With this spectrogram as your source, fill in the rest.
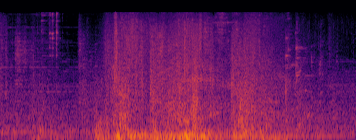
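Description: Fiery blasts and impacts burst in quick succession.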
